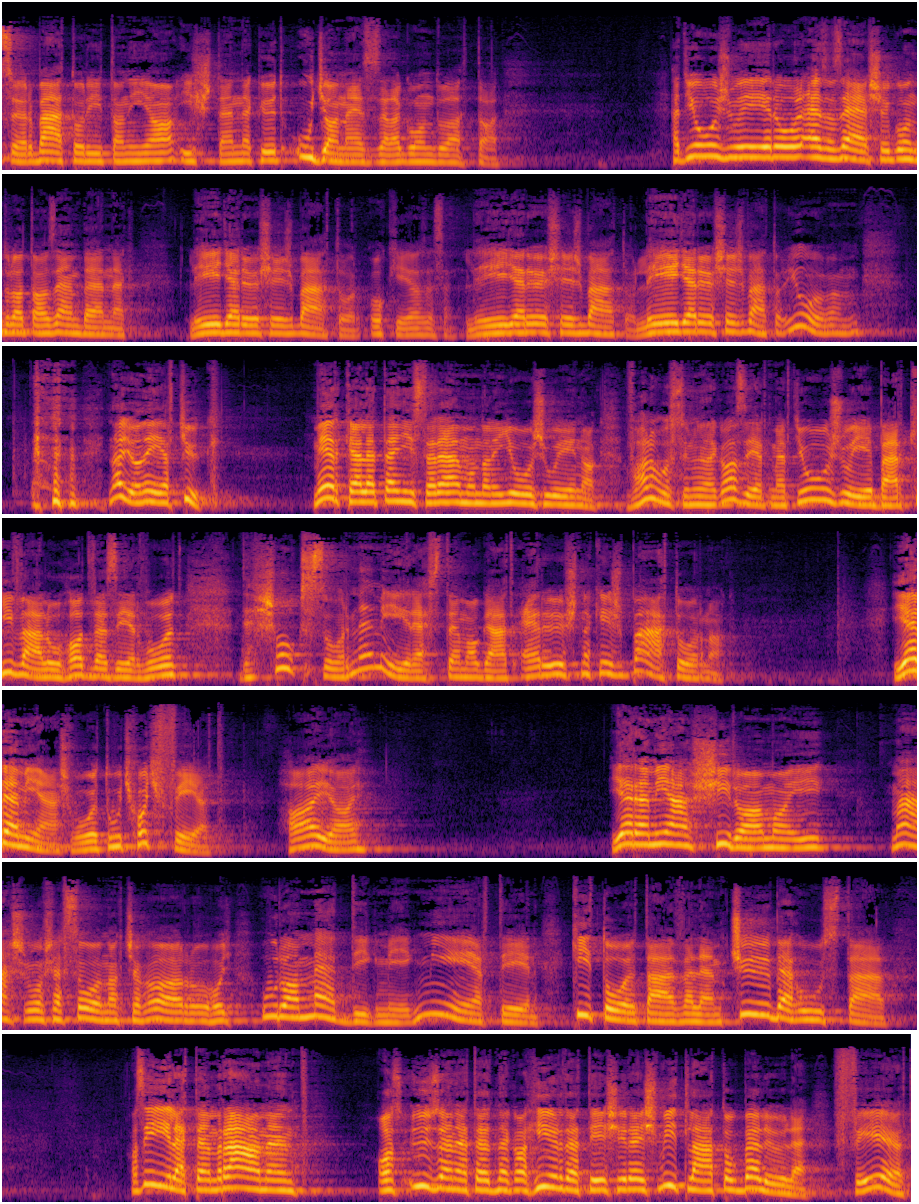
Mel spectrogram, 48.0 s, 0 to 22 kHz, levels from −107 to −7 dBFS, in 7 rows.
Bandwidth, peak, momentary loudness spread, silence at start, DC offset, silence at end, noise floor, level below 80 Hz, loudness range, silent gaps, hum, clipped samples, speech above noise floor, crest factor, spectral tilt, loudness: 16 kHz; 0 dBFS; 13 LU; 0 s; under 0.1%; 0 s; -72 dBFS; -70 dBFS; 7 LU; none; none; under 0.1%; 47 dB; 26 dB; -5 dB/octave; -25 LUFS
